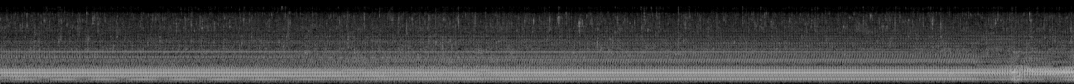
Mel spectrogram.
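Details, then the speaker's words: Grizzly G0704 CNC mill spindle motor, about 45 minutes into a LinuxCNC job: steady motor whine with cutting noise, then an abrupt change as the motor dies and binds; power strip later clicks off, motor burned out, smoking. "you'll hear right when the motor dies and then a few seconds later after everything's bound up nice and hard and Linux CNC is still trying to go then there's a click and that's my power strip overloading and finally shutting everything down"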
